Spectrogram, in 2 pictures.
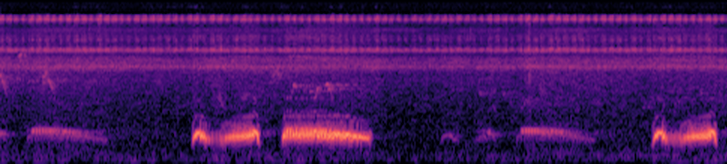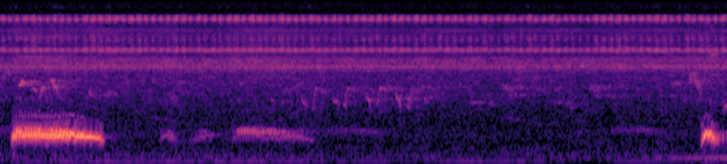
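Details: Tame decoy spotted dove reacting as a wild dove comes down for the second time, cooing in a low hollow phrase of soft notes ending in a loud drawn-out coo, repeated about every three seconds.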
